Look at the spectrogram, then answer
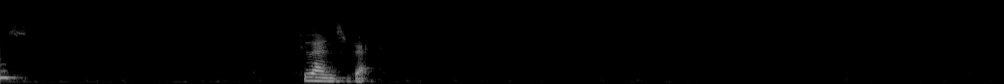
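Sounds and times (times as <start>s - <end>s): marker writing on paper: 0.0s - 2.5s, 3.8s - 10.0s.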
